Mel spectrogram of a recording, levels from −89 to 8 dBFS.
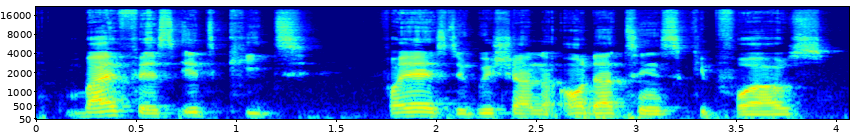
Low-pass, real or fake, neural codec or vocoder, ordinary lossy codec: none; real; none; none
